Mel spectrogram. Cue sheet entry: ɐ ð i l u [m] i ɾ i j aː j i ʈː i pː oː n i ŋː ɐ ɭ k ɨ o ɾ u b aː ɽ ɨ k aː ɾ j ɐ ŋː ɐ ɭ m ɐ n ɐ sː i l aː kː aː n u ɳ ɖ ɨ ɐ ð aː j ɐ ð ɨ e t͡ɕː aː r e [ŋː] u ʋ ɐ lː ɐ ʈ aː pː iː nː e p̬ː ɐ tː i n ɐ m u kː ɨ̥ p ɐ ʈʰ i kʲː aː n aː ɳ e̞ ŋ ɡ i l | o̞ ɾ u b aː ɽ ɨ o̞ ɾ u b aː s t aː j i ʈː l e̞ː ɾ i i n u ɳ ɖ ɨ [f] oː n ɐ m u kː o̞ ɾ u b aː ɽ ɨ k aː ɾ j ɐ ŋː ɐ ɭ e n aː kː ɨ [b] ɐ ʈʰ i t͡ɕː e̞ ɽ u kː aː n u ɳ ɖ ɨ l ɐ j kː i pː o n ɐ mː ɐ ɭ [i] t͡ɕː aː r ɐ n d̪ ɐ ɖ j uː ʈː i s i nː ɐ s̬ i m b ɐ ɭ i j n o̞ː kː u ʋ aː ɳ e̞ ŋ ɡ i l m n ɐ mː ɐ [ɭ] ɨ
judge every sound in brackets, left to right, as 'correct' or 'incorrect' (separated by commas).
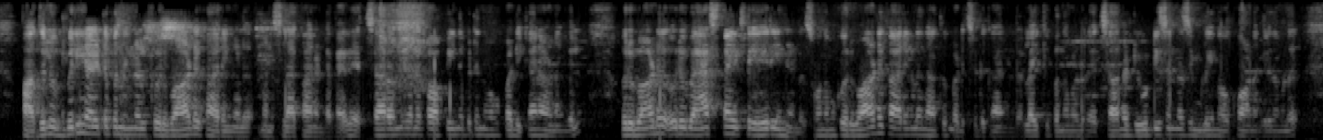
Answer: incorrect, incorrect, incorrect, incorrect, incorrect, correct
